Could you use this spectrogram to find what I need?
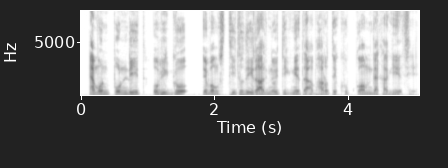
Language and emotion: Bengali, neutral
